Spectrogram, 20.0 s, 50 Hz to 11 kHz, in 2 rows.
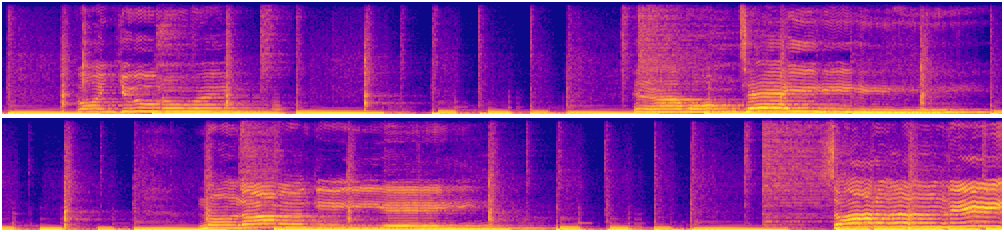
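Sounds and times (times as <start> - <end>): person singing: 6.4 - 10.0, 18.3 - 20.0.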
